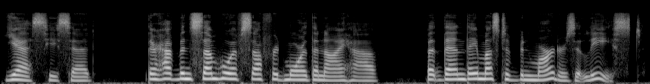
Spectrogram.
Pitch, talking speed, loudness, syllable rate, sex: 210 Hz, 210 wpm, -18 LUFS, 5.0 syllables/s, female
